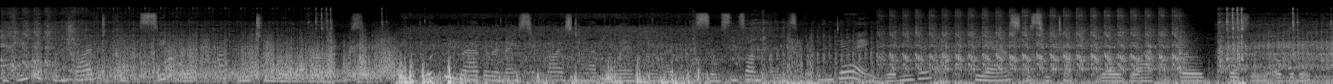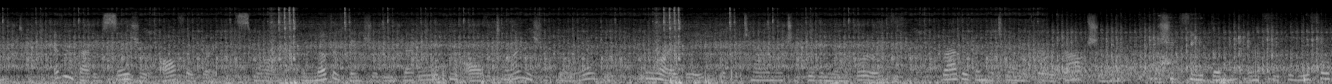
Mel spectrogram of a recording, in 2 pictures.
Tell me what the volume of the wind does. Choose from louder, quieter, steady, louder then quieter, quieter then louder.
quieter.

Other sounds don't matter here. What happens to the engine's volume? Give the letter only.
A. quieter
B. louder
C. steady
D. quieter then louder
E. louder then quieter
B.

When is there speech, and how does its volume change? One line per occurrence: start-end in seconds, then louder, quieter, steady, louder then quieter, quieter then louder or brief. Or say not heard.
0.0-26.6 steady.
